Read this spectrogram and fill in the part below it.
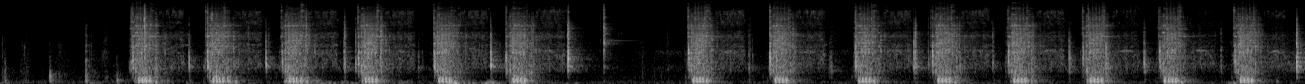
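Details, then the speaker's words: Stihl MS261C first-generation chainsaw, carburetor rebuilt and white fuel solenoid fitted: repeated pull-cord rasps about 80 a minute with decompression valve in, no firing; cranks but won't start despite fuel in cylinder and a spark that may be weak. "So the issue is that the saw is just not even trying to start."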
